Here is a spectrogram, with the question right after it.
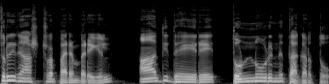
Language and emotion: Malayalam, neutral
